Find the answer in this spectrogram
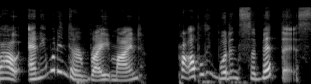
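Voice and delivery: high, loud, snide professor voice. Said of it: "She's just like".

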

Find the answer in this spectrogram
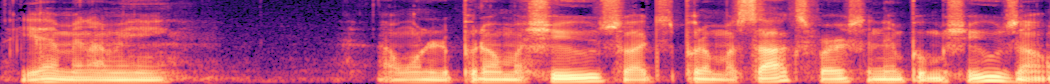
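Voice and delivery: put-on breezy, offhand, nonchalant delivery. Retelling how a friend described his vasectomy: imitating a friend, nonchalant tone. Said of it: "just so nonchalant".

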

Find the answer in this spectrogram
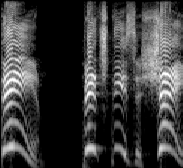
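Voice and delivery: high, loud blurted yell, acted out. Speaker retelling how someone yelled out in class during a birth video, retelling a yell. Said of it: "he yells out in class".

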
